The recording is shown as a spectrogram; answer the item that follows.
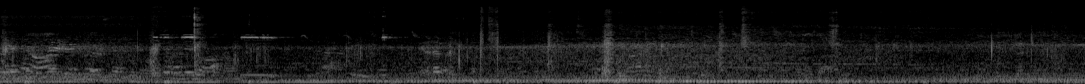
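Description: People talking in the background, mostly in the first second, over a low steady hum, with a few scattered clicks.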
